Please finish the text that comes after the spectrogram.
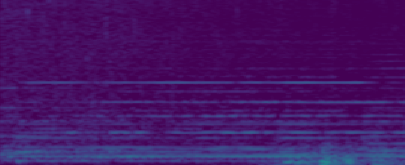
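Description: Rain falls in the video game Honkai Star Rail, a steady soft patter of drops on surfaces under a sustained tonal musical drone, even and continuous throughout.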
